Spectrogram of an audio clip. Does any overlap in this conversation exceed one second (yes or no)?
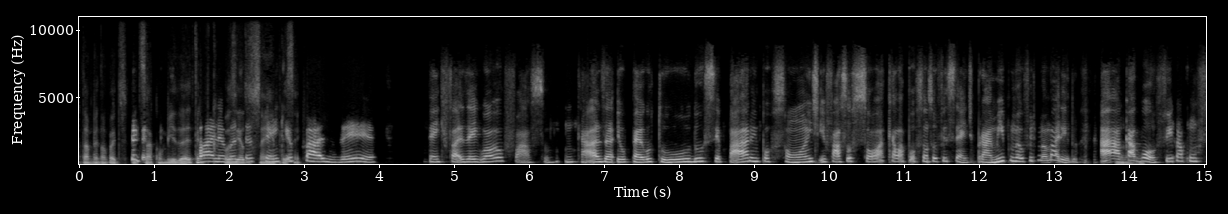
yes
